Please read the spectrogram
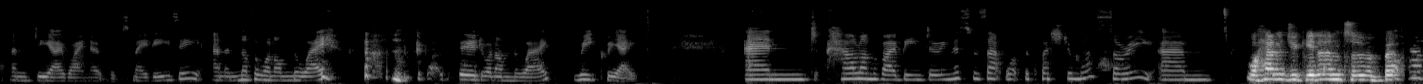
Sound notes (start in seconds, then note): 3.6 laughs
